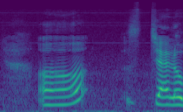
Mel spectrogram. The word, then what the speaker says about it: cello: Cello means हमें ये दिखता भले ही सेलो जैसा है, सेलो लिखा हुआ ऐसा, पर हमें इसका प्रोनाउंसिएशन चेलो करना है.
